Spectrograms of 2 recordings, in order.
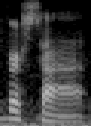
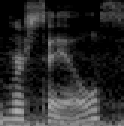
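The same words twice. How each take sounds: First: The name is said the standard French-like way. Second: The name is said the local Kentucky way. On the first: The speaker calls it right. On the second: The speaker calls it wrong.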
